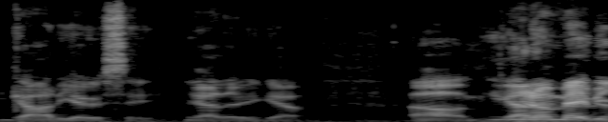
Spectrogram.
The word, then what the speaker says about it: Gaudiosi: John Gaudiosi. Gaudiosi.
